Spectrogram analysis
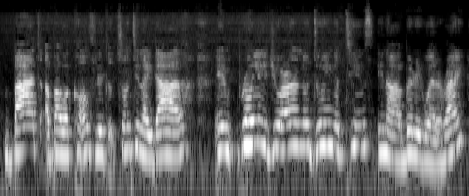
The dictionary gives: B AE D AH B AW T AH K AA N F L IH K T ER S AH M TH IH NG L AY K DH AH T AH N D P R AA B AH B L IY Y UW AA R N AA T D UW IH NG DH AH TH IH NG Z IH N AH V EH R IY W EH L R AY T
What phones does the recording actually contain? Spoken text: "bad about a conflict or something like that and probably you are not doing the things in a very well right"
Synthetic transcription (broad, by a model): B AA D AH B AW AH K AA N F L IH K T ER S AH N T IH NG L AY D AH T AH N P R AA B AH B L IY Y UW AA R N AA T D UW IH NG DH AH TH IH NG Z IH N AH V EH R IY W EH L R AY T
